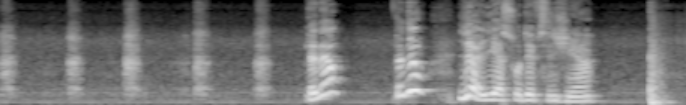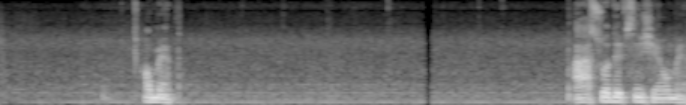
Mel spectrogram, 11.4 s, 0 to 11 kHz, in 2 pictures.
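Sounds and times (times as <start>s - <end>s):
short shallow apical panting breaths: 0.0s - 2.4s
speech: 2.6s - 5.1s, 6.9s - 7.3s, 10.5s - 11.4s.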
